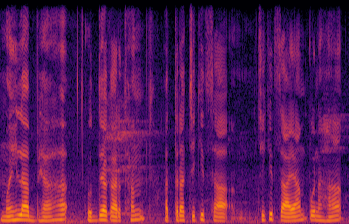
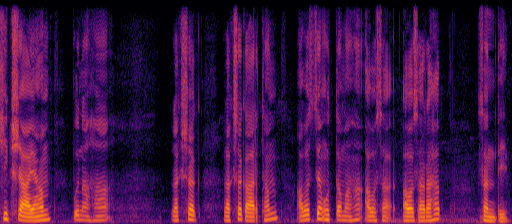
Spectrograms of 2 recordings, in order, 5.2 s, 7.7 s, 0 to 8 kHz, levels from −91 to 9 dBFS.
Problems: none marked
